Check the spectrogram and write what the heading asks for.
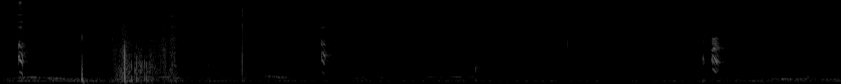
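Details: A baby a few days old with hiccups: several brief, sharp hiccup sounds with soft baby noises in between; newborn hiccups.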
